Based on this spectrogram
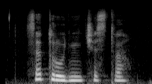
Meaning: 1. cooperation 2. collaboration, cooperation (with), partnership 3. contribution
- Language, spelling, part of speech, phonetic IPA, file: Russian, сотрудничество, noun, [sɐˈtrudʲnʲɪt͡ɕɪstvə], Ru-сотрудничество.ogg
